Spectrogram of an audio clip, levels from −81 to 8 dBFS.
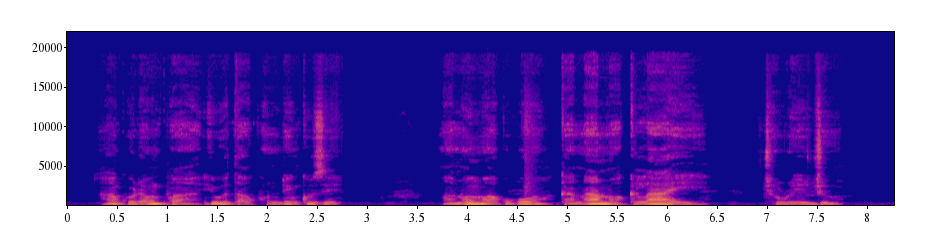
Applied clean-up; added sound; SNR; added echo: none; none; none; none.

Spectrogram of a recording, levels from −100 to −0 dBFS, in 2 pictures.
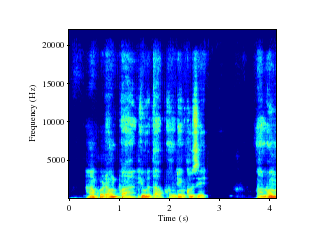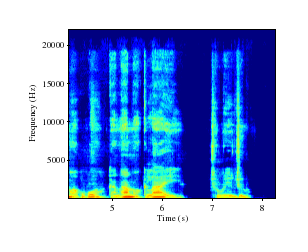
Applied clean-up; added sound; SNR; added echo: neural mask model Resemble Enhance denoiser.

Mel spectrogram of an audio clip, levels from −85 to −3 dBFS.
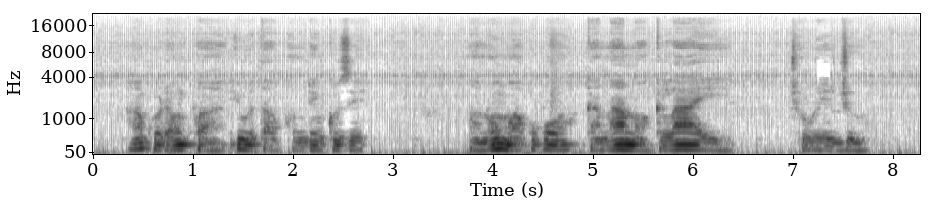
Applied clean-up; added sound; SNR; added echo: none; Tools; 20 dB; none.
